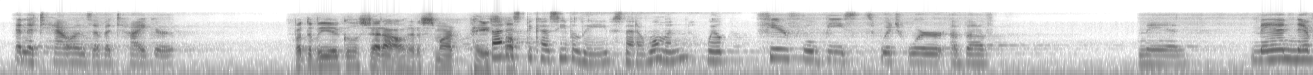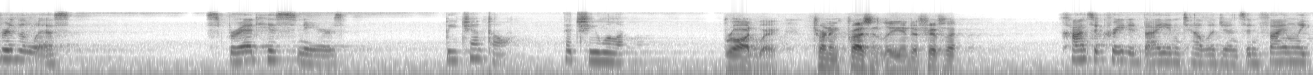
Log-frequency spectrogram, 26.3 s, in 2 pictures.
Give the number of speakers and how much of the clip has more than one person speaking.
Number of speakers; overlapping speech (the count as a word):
three, about 2%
